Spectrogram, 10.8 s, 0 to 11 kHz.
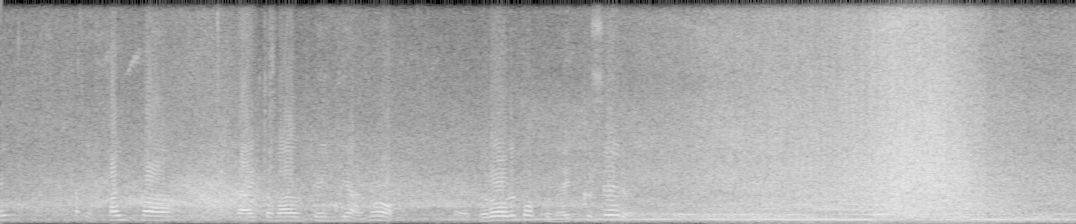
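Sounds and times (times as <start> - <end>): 
truck engine passing by on a road: 0.0 - 10.7
speech: 1.1 - 1.8, 2.4 - 10.2.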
